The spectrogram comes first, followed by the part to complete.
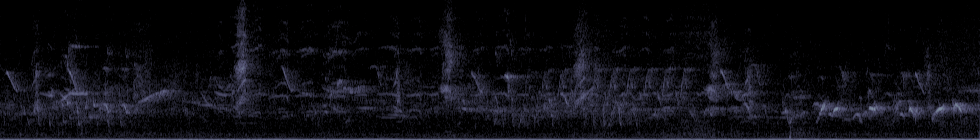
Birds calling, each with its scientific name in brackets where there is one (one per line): Iiwi (Drepanis coccinea)
Apapane (Himatione sanguinea)
Omao (Myadestes obscurus)
Red-billed Leiothrix (Leiothrix lutea)
Hawaii Amakihi (Chlorodrepanis virens)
